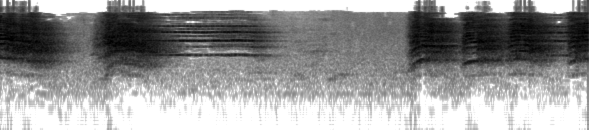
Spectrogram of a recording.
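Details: Displaying cockatoos give loud, harsh screeches in rasping bursts about a second apart, with a brief, more tonal squawk between them.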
